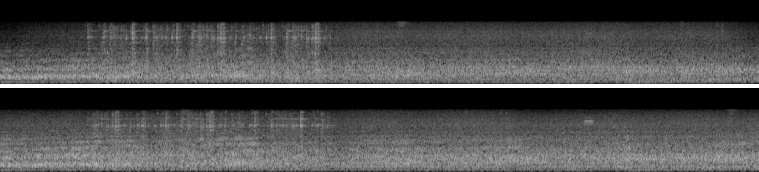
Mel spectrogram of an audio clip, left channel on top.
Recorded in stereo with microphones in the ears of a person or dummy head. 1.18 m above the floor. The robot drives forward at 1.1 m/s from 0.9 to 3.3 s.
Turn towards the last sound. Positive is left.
turn(degrees=-55)  # may be behind; listen again after turning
